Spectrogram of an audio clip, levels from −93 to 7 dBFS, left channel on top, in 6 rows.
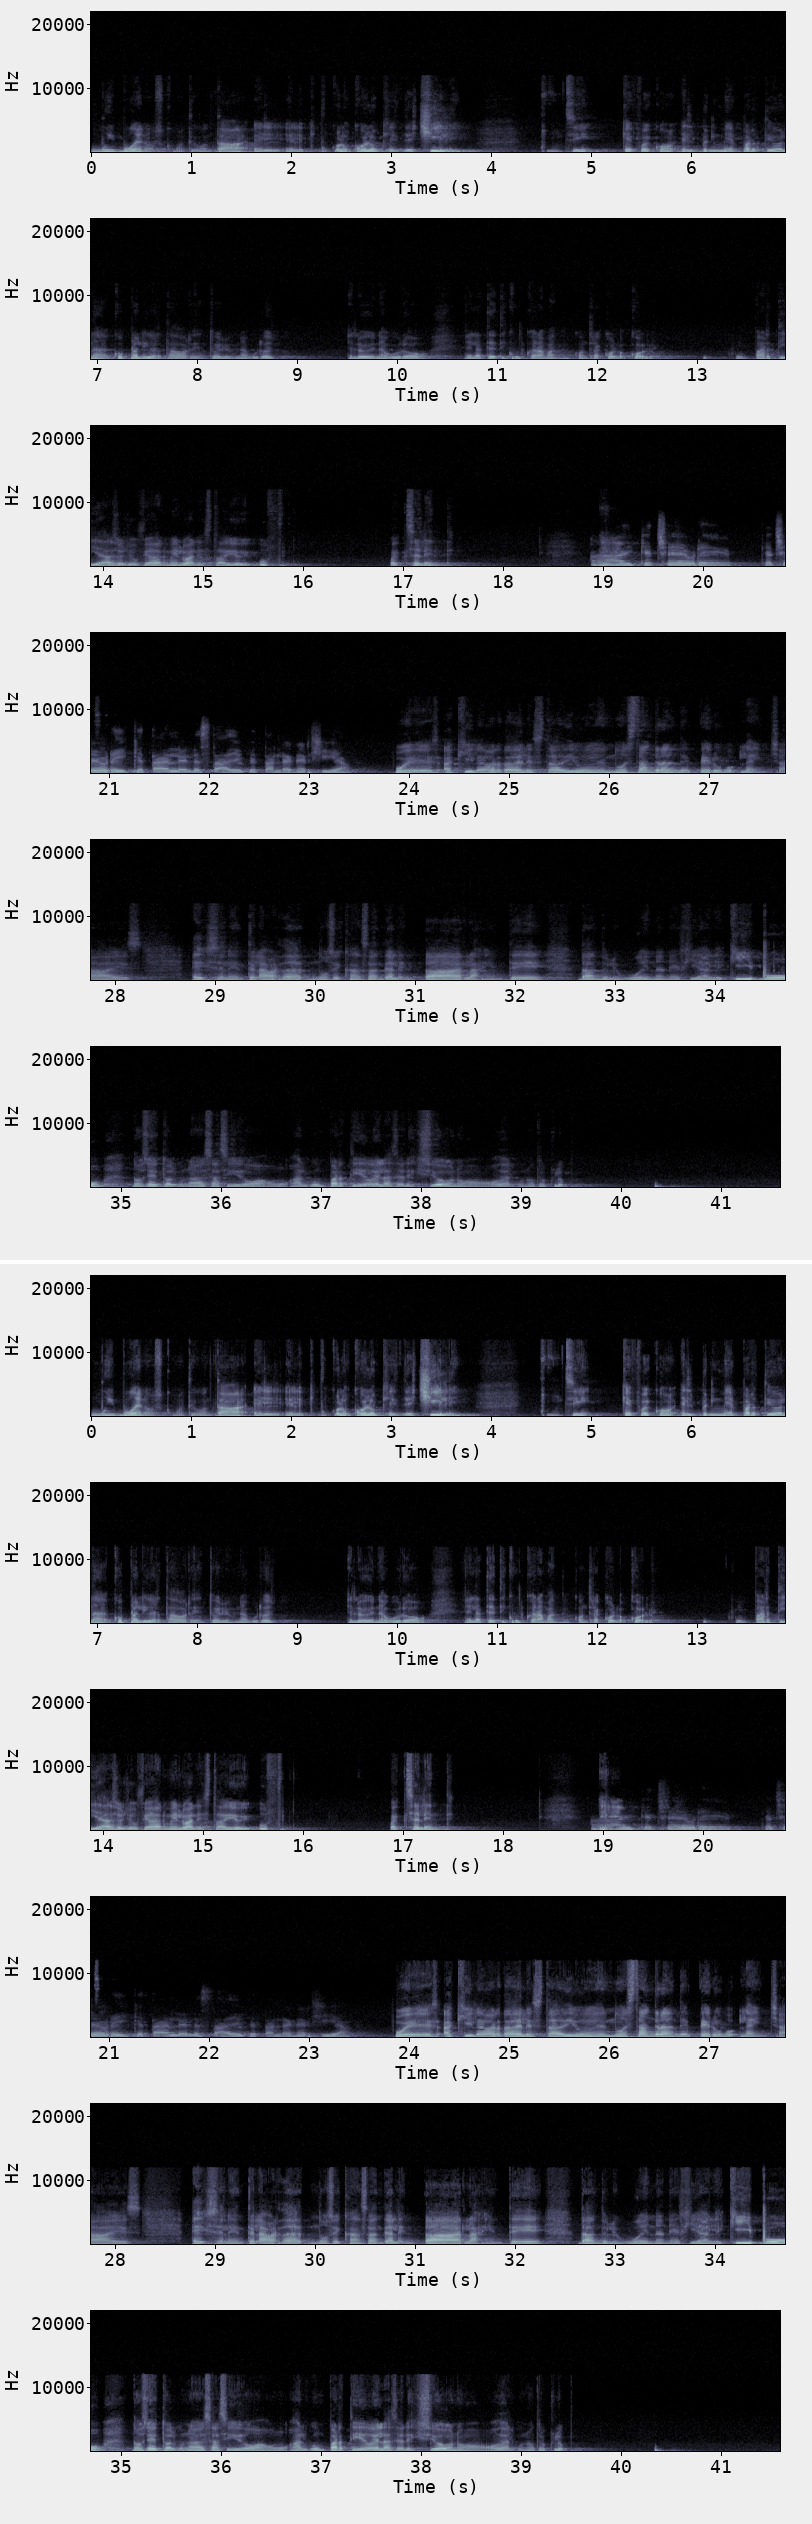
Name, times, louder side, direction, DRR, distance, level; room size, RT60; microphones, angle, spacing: voice 1, 0.0-4.2 4.6-5.0 5.3-8.8 9.5-12.6 13.4-15.8 16.9-17.4 19.0-19.2 23.9-39.4, right 3 dB, 50° right, 0.8 m, -33 dB
voice 2, 18.9-20.3 20.6-23.4, left 2 dB, 75° left, 1.2 m, -38 dB
29.5 x 25.0 x 4.4 m
head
